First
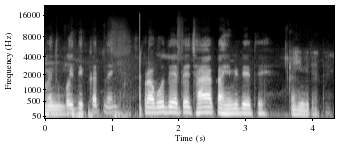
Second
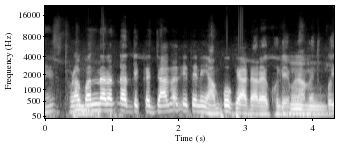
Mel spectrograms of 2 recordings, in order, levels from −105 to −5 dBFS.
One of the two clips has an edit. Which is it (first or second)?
first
